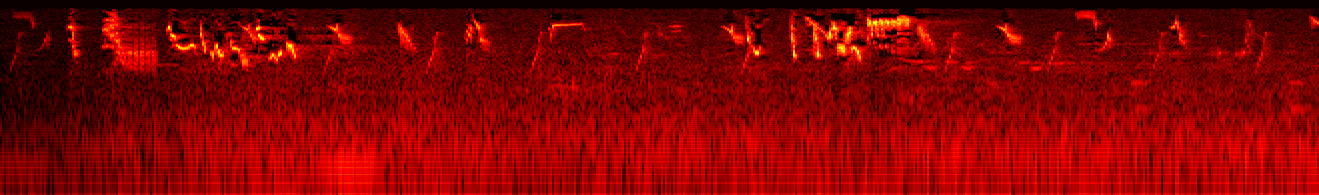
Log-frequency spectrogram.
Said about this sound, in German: Haben Sie es gehört? Seltene Vögel kann man hier hören, hier im Naturparadies.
